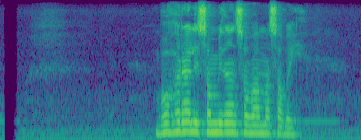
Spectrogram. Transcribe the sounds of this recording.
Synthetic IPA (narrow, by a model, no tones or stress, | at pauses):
boɦoɾalisʌmbid̪ʱansʌbʱamasʌbʌj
